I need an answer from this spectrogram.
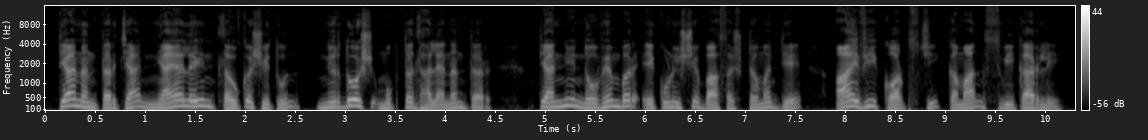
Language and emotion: Marathi, neutral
